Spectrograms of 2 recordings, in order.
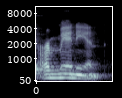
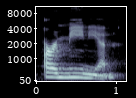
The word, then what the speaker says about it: Armenian: It's not correct to say Armenian. You have to use the long E. Armenian. The country is Armenia, and people from Armenia are Armenians, and they speak Armenian, not Armenian.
